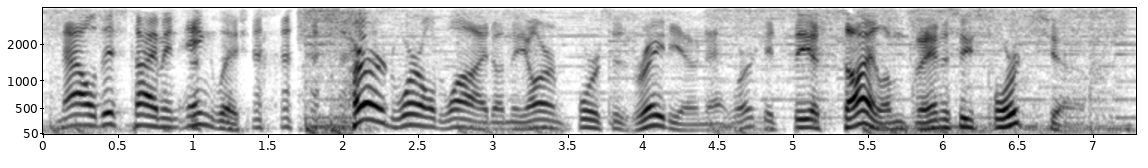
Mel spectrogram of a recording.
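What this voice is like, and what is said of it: Smooth radio announcer voice. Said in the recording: “smooth intro ... radio voice”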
